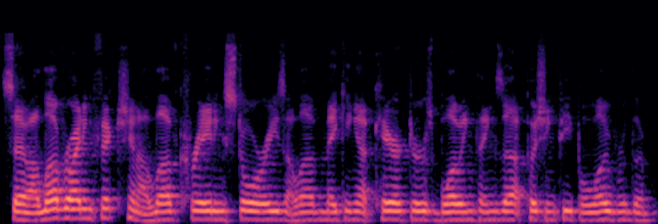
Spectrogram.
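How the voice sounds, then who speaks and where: Man, middle-aged professor, from West Virginia, mellow tone, earnest chatty lecture, "uh" pauses, slight stammer. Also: medium pitch, flat delivery. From West Virginia, USA. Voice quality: occasional stammer. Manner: conversational and earnest, with frequent "uh" pauses. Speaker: university professor. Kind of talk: recorded introductory lecture.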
